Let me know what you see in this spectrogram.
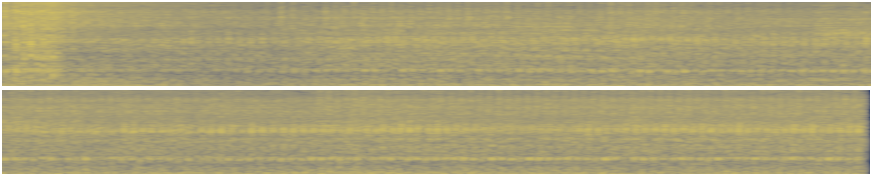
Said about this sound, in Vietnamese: Máy nổ rất là đậm luôn nha anh em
